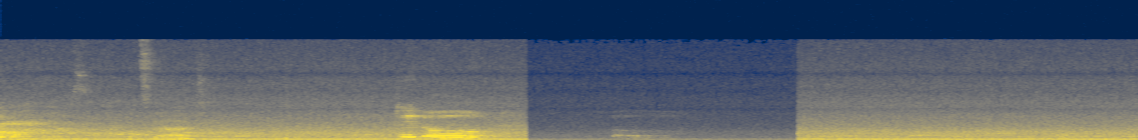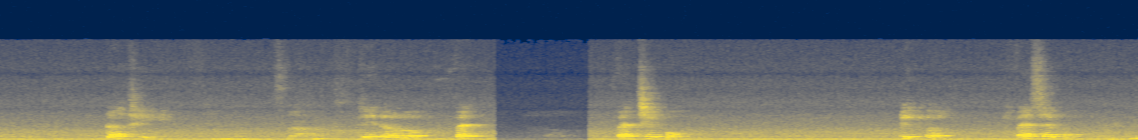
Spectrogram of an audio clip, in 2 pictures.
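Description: A young woman speaks calmly and clearly to a child close by.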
